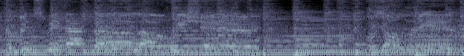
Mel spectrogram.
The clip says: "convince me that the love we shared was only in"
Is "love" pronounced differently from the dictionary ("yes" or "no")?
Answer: no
